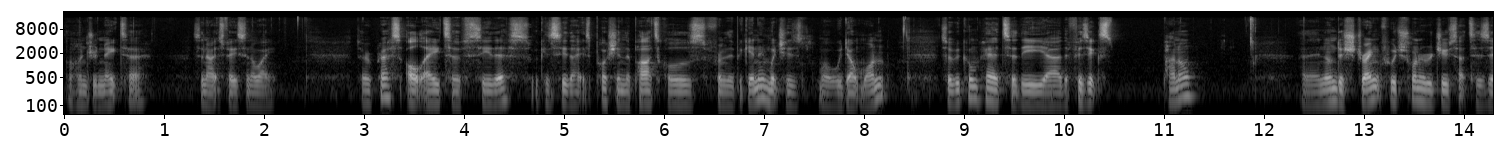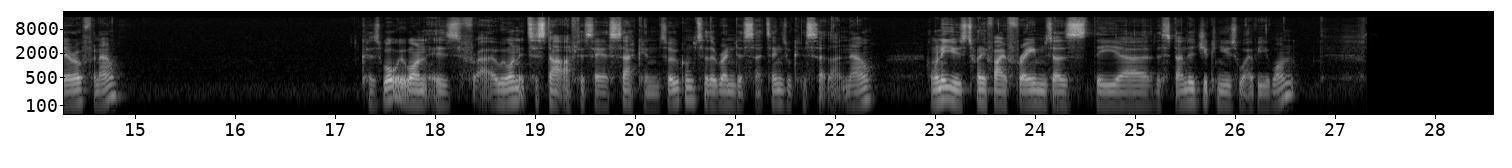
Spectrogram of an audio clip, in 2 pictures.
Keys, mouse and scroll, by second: 0.3 r, 0.4 r, 3.9 alt+a, 6.7-24.4 drag, 26.7-28.5 drag.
